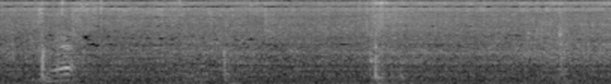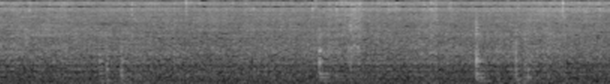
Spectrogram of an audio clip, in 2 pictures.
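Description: Chicken drumsticks sizzling in a metal pot as a wooden spoon stirs and turns them: a steady frying hiss with a few short knocks of the spoon against the pot.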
